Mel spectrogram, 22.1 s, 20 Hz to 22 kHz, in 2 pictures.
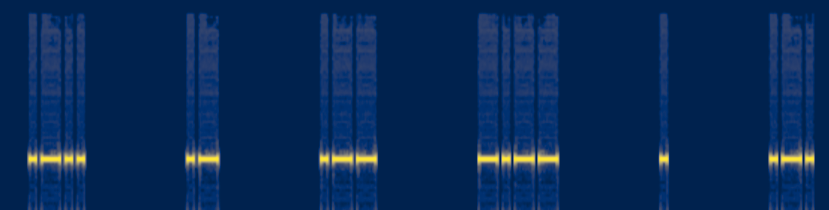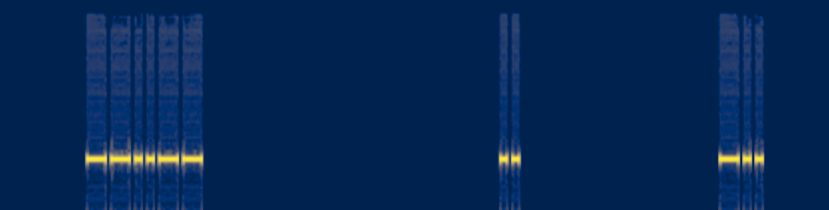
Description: Morse code, heard as a keyed tone, about 15 wpm, spaced as for 5 wpm, 1000 Hz. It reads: LAWYER, I D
